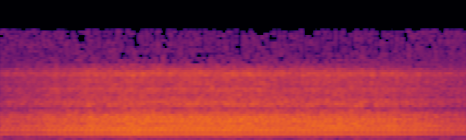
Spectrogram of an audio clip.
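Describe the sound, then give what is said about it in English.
A car engine hums steadily throughout, a continuous rumble with a faint rise and fall in loudness, as the car cruises along toward a gas station. No voices are heard. “When we drive into this gas station here, keep real quiet.”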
